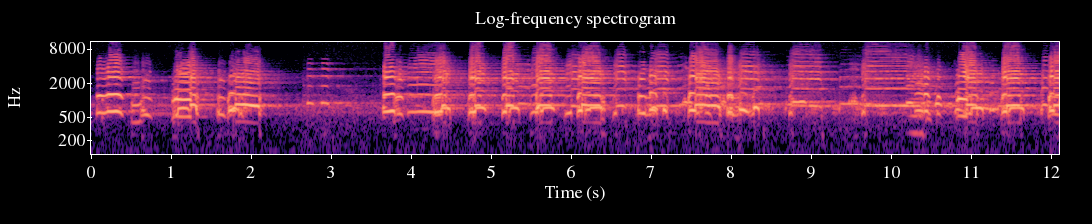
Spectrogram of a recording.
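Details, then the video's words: Whooper swans dancing on spring lake ice, a flock giving repeated trumpeting honks, bursts of overlapping calls with short gaps. "WHOOPER SWAN birds dancing on ice"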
